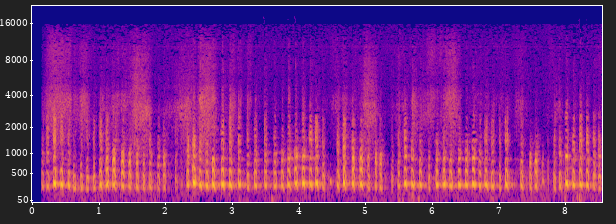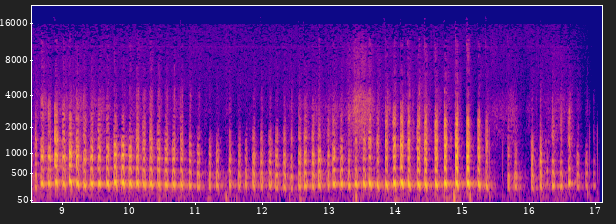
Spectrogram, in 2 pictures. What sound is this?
Recorded by cell. Sound of playing ferret.
animal, Ferret, happy, playing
